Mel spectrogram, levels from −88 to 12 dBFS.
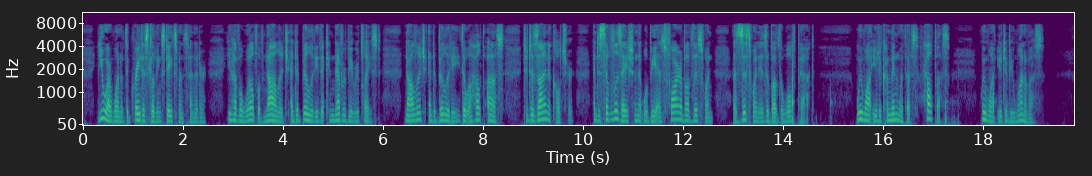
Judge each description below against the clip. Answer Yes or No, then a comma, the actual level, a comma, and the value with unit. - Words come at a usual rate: No, fast, 210 wpm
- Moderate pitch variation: Yes, average, 4.0 semitones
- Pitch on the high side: No, medium, 150 Hz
